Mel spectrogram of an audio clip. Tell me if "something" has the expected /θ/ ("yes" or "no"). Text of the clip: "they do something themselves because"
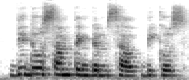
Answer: no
